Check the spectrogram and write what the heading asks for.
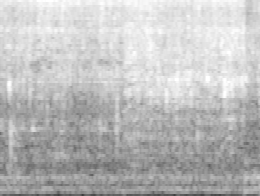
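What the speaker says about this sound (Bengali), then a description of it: "এবার বেগুনটাকে হালকা হলুদ নুন দিয়ে ভেজে নেব" Brinjal pieces seasoned with turmeric and salt fry in hot oil, giving a steady, close, loud sizzle that holds evenly throughout with no talking.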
